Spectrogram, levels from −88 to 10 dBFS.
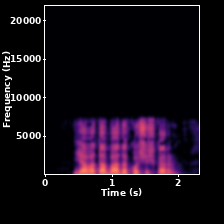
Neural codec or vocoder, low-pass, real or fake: none; 7.2 kHz; real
